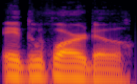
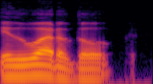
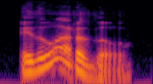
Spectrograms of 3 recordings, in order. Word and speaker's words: Eduardo: I used to call myself Eduardo so that people could repeat my name in the U.S. It's actually Eduardo. And she said, oh, Eduardo.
